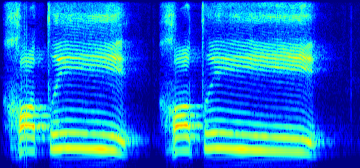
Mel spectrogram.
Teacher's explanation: Ta hərfinin məxrəci dil damağa dəyər-də dəyməz vəziyyətdə qalın ta hərfini deyəcəyik. Tadan sonra gələn i ılaşacaq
